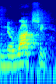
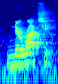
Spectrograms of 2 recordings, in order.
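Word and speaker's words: Nurhaci: in you are a che CI and it's pronounced neurotic neurotic neurotic the Thunder achi no rachi sometimes I'm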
